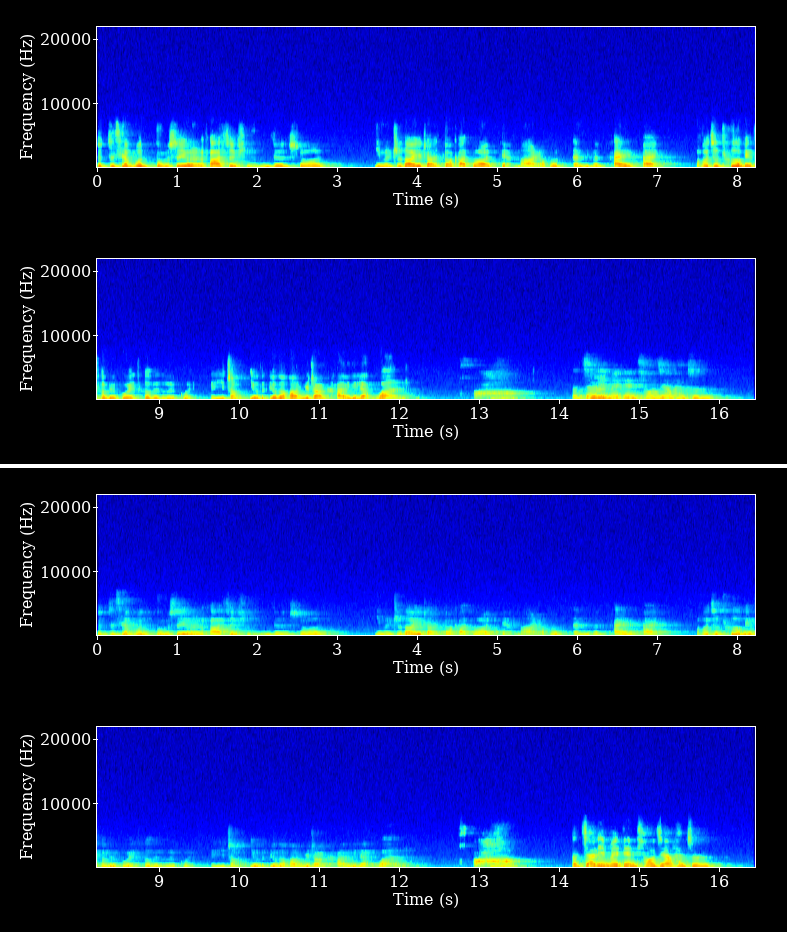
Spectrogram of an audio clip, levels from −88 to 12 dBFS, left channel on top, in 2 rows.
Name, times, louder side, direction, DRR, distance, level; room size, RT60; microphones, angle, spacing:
voice 1, 0.0-2.8 3.5-7.1 7.5-12.1 14.4-14.7, left 6 dB, 60° left, 14 dB, 0.3 m, -21 dB
voice 2, 12.9-13.5 14.2-15.9, right 5 dB, 75° right, 11 dB, 0.5 m, -20 dB
7.9 x 5.1 x 3.5 m, 0.95 s
head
